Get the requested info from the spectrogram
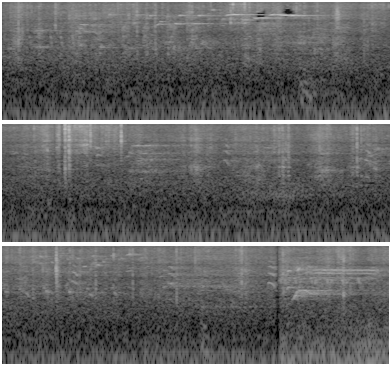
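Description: Near silence: faint outdoor ambience with a few small scattered clicks and faint high chirps, one about two and a half seconds in and another near the end.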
